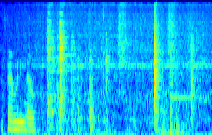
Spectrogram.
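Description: Dishes clink and clatter as a woman puts them away at the sink in her small white-walled house, a run of sharp knocks, with a brief voice-like tone at the start and soft kitchen noise between the impacts.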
